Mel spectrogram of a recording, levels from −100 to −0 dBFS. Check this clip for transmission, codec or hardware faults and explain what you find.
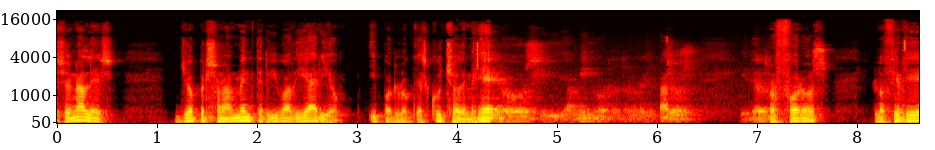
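Two kinds of fault are audible: repeated damaged data in the compressed stream, and a stretch that sounds like a switch to a distant microphone.

Damaged data in a compressed stream appears four times: 2.05 to 2.09 s, between "yo personalmente" and "vivo a diario y"; 4.17 to 4.21 s, just after "lo que escucho de"; 6.06 to 6.10 s; and 8.44 to 8.49 s. Each lasts about 40 to 50 ms. Corrupted bytes make the decoder misread its frames, lose sync and hunt for the next valid header. The result is a short chirp or blip.

From 4.33 to 7.13 s the speech becomes abruptly hollow and roomy, with thinner bass. The level drops by about 5 dB, and room noise rises to roughly 35 dB below the speech. Both the change into this sound and the return are sudden. The likely cause is a switch to a distant microphone: the close microphone's feed dropped out, and a more remote pickup, such as a camera microphone, filled in until the close signal returned.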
